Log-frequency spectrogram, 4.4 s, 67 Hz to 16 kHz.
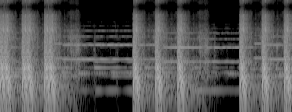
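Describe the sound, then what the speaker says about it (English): Shots fired at an enemy in the N64 Tomb Raider game: three quick clusters of dull thudding reports, each a rapid run of three or four hits, separated by short pauses with a faint ringing tone between. "I'm just gonna sit here and fucking shoot him like this"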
